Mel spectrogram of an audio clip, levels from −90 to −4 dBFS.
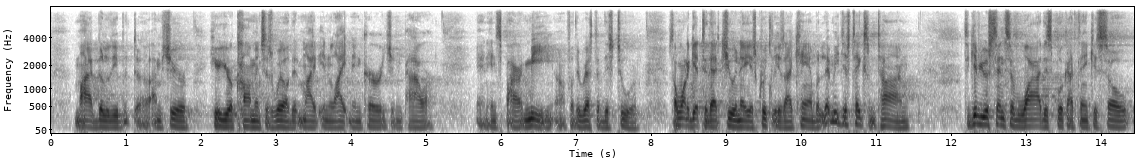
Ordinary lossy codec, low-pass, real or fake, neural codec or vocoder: Opus, 64 kbps; 7.2 kHz; real; none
